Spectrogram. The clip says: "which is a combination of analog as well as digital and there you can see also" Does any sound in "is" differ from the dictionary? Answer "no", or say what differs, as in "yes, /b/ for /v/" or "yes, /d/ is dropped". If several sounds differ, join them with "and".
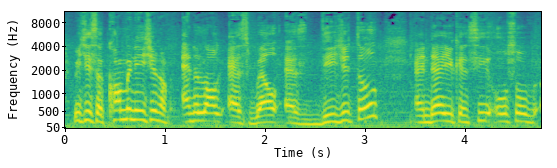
yes, /s/ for /z/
